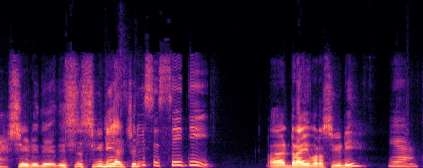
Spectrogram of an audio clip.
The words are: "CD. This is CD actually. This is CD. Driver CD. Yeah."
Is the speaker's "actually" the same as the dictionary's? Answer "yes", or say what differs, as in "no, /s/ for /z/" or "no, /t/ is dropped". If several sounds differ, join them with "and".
no, /l/ is dropped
